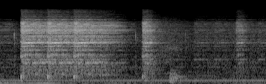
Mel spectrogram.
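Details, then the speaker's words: Water-damaged LinnDrum drum machine at first power-up, testing hi-hat voice: faint hits fade and drop out unevenly then return briefly; volume slider cutting out, hi-hat not working properly. "slider is kind of cutting out. This hi-hat isn't working."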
